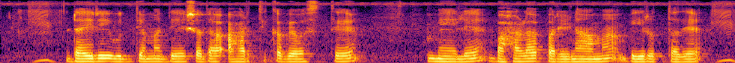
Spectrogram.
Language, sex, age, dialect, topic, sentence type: Kannada, male, 25-30, Central, agriculture, statement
